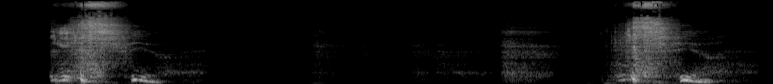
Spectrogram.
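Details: Repeated sneezing from an allergy flare triggered by dust while cleaning a bookshelf: two loud, explosive sneezes with sighing breaths and sniffs between them.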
